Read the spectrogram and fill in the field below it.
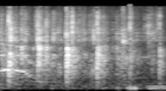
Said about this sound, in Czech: Děkujem kapele, na chvílinku se s váma rozloučíme, pak si vás zase pozvem. Jste úžasní. Zatleskajte prosím vás ještě kapele ….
